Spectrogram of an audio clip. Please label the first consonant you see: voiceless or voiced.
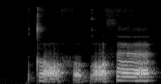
voiceless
